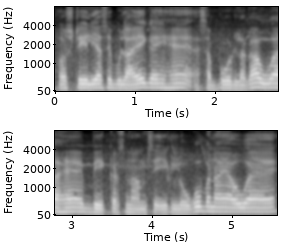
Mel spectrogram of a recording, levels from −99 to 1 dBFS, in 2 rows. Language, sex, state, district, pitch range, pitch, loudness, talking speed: Hindi, male, Delhi, New Delhi, 130-150 Hz, 145 Hz, -15 LUFS, 195 wpm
